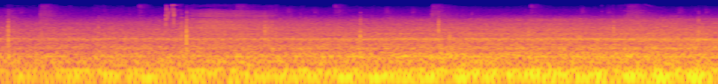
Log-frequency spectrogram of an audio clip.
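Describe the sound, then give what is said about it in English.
A train rumbles past, a loud, steady low roar with rattling wheels and faint metallic clicks, slowly growing louder over a few seconds with no talking. “Wow, hear that train.”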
